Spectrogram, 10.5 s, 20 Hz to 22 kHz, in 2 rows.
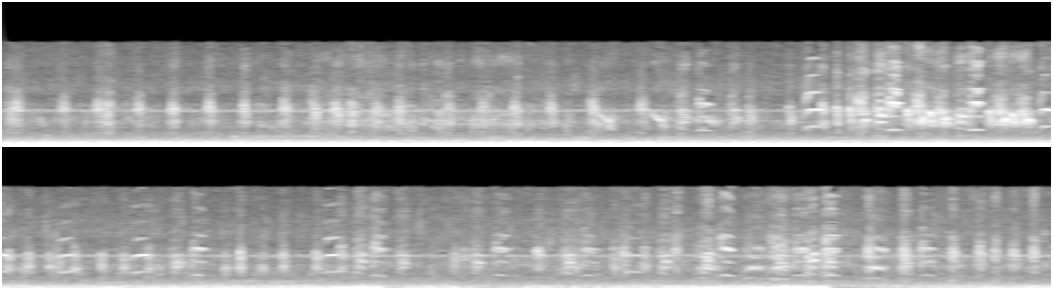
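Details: Southern masked weavers, thousands of males building nests and displaying to lure females, on the KwaZulu-Natal south coast in October 2022: dense, buzzy, sizzling chatter from many birds at once, with wing flutters and a low rumble of wind.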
